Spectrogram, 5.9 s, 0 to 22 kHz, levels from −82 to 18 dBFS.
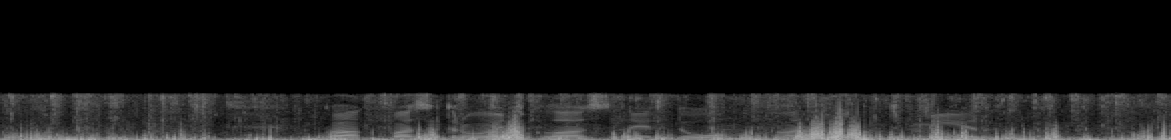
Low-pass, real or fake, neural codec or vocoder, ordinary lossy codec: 7.2 kHz; real; none; none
